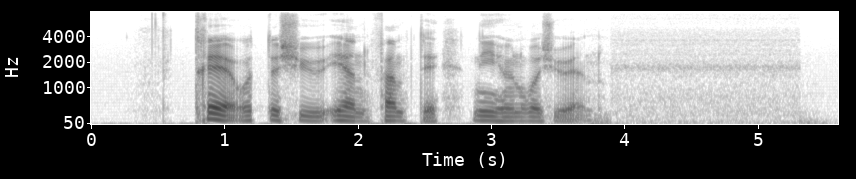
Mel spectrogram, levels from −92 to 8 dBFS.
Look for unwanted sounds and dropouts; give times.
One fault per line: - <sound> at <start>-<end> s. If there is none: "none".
none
